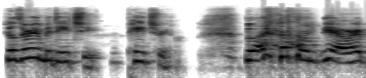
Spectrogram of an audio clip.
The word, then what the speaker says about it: Patreon: And I also have, I can never pronounce this fucking word, a Patreon? Patreon? – Patreon. – Patreon. I got one of those Johns. – Patreon. Say it with me.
